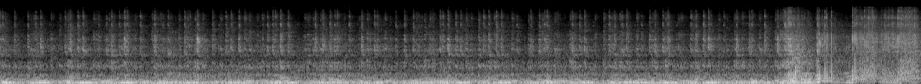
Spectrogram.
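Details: 1967 Buick Special with 415 hp small-block Chevy 350 and Muncie M21 4-speed, after fuel tank cleaning and sending unit repair: even, steady V8 rumble with a clean rev and no knocks, misses or stumbles; healthy running.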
